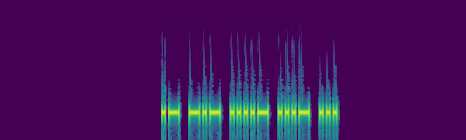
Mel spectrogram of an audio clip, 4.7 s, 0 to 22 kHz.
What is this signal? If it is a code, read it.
Morse code, heard as a keyed tone, about 36 wpm, 700 Hz. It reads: AK4VS
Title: USA Call Signs - 5 Characters - Repeated 3x - 35wpm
